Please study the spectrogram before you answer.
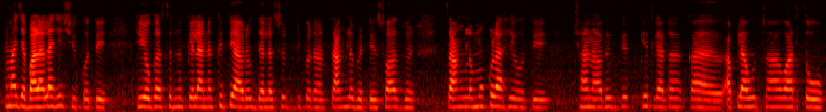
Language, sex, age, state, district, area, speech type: Marathi, female, 30-45, Maharashtra, Nanded, urban, spontaneous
